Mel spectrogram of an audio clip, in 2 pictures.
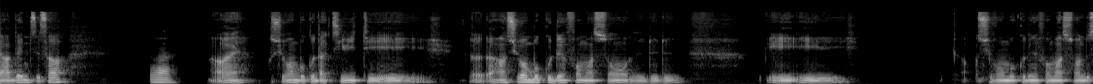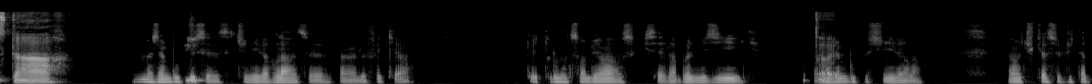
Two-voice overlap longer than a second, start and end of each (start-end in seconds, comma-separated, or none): none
